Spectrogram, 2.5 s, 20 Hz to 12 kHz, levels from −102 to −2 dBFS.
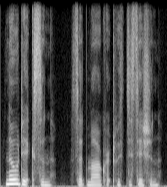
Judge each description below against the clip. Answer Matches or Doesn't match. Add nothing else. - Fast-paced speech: Doesn't match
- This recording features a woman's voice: Matches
